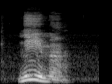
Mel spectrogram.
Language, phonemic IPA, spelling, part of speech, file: French, /nim/, Nîmes, proper noun, Fr-Nîmes.oga
- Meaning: Nîmes (a city in Gard department, Occitania, France)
